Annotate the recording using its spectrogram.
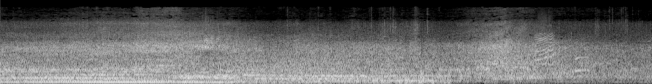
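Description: Road traffic passing close by: a vehicle's low engine hum fades out after about two seconds, over a steady rush of traffic noise.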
